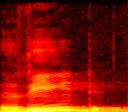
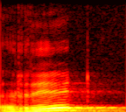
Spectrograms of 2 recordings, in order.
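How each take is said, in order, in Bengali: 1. স্বরধ্বনিটি দীর্ঘ, 'reed'-এর মতো। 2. স্বরধ্বনিটি হ্রস্ব, 'red'-এর মতো। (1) "প্রথমে রিড" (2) "তারপরে রেড"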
